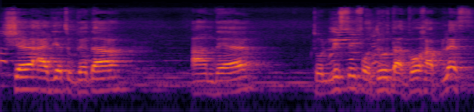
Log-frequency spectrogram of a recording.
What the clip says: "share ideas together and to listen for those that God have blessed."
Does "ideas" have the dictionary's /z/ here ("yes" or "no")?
no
